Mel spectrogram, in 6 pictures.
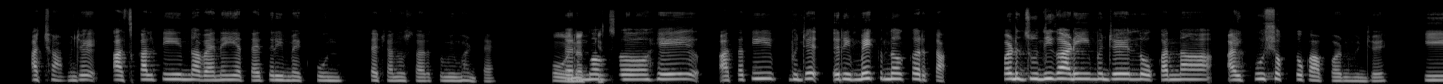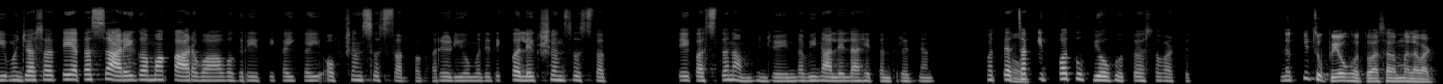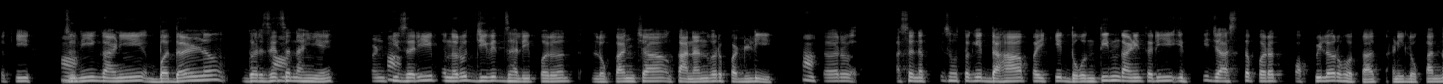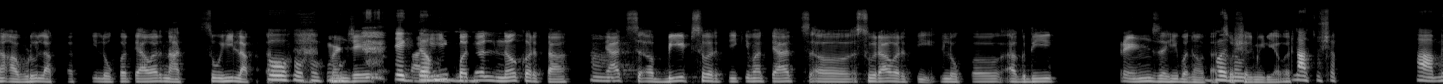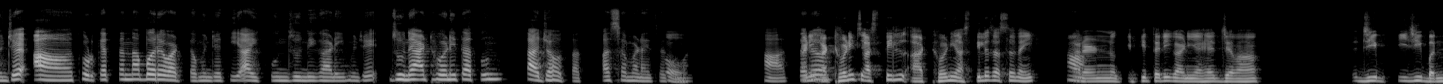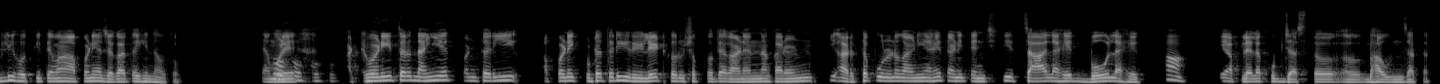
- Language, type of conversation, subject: Marathi, podcast, काही जुनी गाणी पुन्हा लोकप्रिय का होतात, असं तुम्हाला का वाटतं?
- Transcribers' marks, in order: in English: "कलेक्शन्स"; laughing while speaking: "हो, हो, हो, हो. एकदम"; tapping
